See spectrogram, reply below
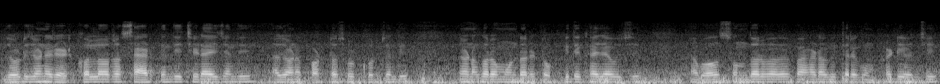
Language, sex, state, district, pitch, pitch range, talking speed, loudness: Odia, male, Odisha, Khordha, 115 Hz, 110-120 Hz, 180 wpm, -17 LUFS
